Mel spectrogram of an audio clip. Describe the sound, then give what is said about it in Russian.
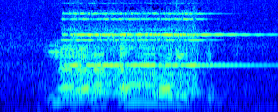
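A telephone rings in one steady electronic burst lasting about a second and a half, clear, while a voice sounds over it at the same time. “Дронов оторвался от работы, протянул руку к телефону”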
